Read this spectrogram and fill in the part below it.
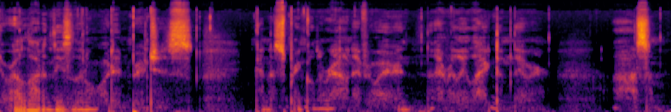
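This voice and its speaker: Someone whispers at a very fast pace. Long pauses come often. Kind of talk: ASMR voice over; casual personal vlog narration. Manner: soft-spoken, whispered.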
